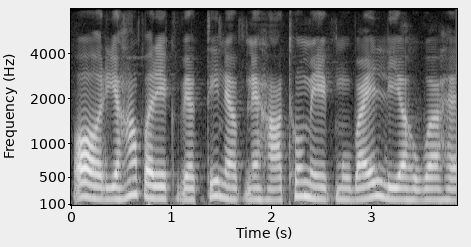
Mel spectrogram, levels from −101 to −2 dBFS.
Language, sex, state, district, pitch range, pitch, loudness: Hindi, male, Jharkhand, Ranchi, 170-195 Hz, 175 Hz, -18 LUFS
